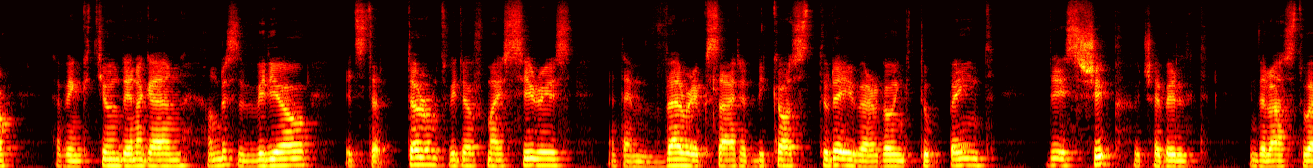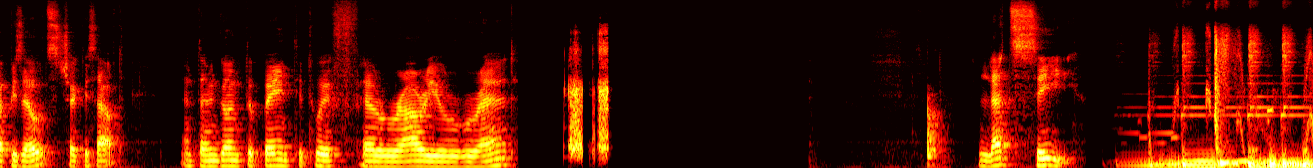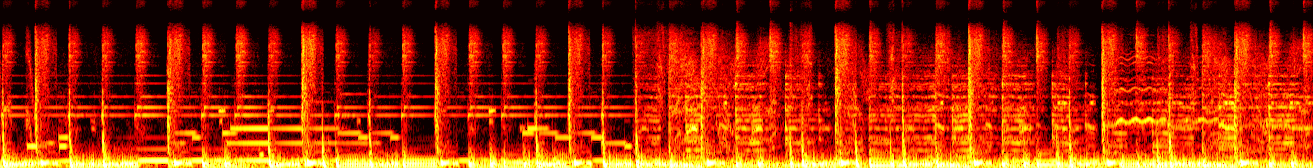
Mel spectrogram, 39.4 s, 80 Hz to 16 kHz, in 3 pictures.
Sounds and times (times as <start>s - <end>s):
Speech: 0.0s - 18.4s, 22.9s - 24.0s.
